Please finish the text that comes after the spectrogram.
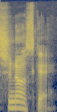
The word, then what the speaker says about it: Shinosuke: found nerds out there know about like crayon shinshan oh it's Shin his name is shinosuke it's Shin Okay so shinusuke everyone in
